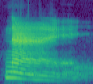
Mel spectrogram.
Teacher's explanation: thanh ba nó đi từ 2 xuống 1 và kết thúc ở 4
